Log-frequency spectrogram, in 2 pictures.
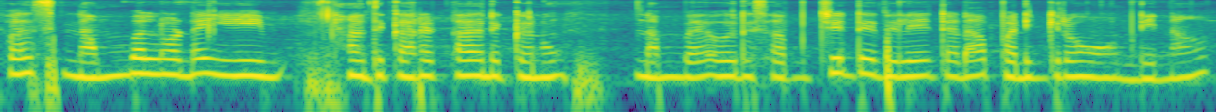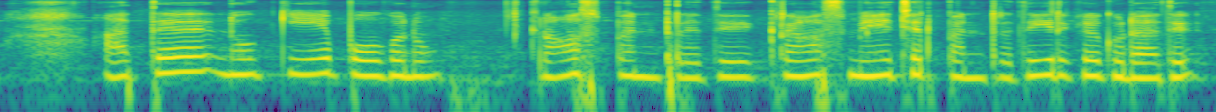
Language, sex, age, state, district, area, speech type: Tamil, female, 18-30, Tamil Nadu, Thanjavur, urban, spontaneous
